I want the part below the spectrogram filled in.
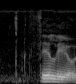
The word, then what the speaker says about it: filial: Filial is probably not a word that some of us are familiar with. It's spelled as F-I-L-I-A-L, filial, which means something of a son or a daughter.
